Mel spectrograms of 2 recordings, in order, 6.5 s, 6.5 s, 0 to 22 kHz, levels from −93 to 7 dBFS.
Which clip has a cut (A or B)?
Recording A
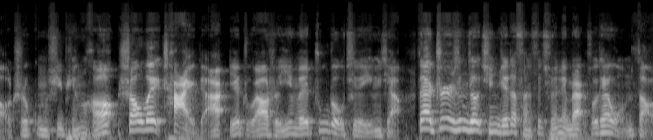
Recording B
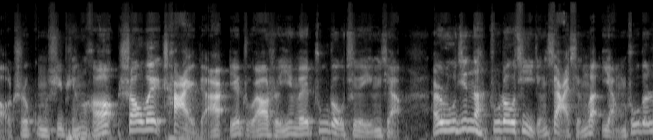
A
